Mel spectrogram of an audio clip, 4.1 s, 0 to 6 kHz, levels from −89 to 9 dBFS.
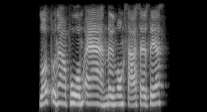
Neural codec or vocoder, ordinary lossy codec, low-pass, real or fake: none; none; 5.4 kHz; real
